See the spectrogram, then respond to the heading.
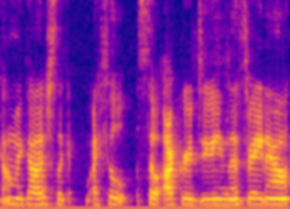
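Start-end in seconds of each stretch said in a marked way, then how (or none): none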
